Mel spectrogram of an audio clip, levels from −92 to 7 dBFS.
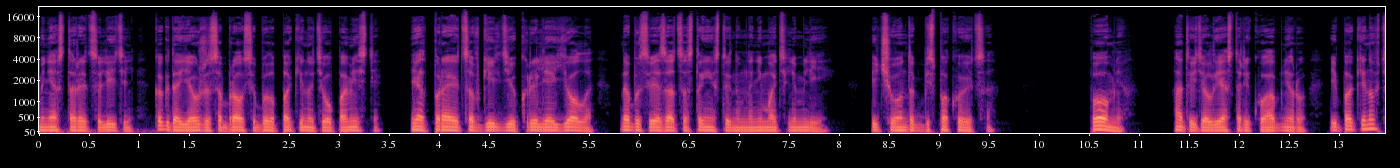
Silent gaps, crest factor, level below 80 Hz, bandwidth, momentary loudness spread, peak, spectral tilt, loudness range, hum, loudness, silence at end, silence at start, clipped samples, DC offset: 3.45-3.70 s, 5.73-5.80 s, 8.22-8.31 s, 10.02-10.50 s, 11.03-11.22 s; 16 dB; -40 dBFS; 18.5 kHz; 9 LU; -4 dBFS; -6 dB/octave; 3 LU; none; -21 LUFS; 0 s; 0 s; under 0.1%; under 0.1%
